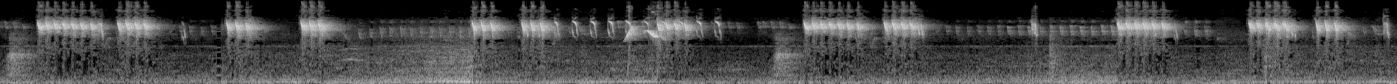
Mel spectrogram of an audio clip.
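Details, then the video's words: Lure calls used to trap nuthatches, doraemon and red-billed kinds: sharp, very high trilled bursts about every second, each clipped and buzzy, with occasional quick rising notes and quiet gaps between. "Pikat burung rambatan doraemon vs paruh merah"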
